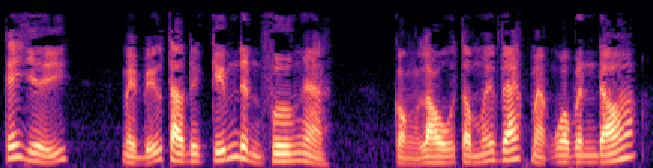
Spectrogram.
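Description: A man's voice: on the high side, lively intonation, brisk, slightly rough, no room sound, voice pushed up. A man reading an audiobook, voicing a proud, stubborn young wife who complains and talks back. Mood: defiant. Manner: defiant, complaining.

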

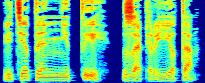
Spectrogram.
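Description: A man's voice: on the low side, takes it slowly, a little mellow, no room sound. A stern young violinist gives clipped, commanding orders, as a man reading the tale voices him. His tone is harsh and gives no ground. The sound is dry and close. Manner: curt, commanding. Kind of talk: audiobook reading.

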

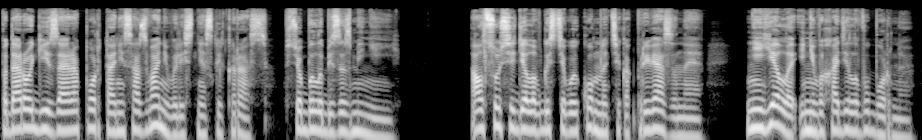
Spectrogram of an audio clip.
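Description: An audiobook narrator reading a novel in an even, measured storytelling voice. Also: medium pitch, no room sound, studio quality. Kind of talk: scripted narration.

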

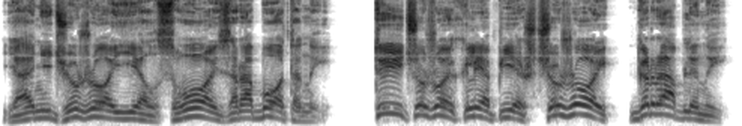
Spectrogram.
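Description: A man's voice: medium pitch, expressive, a little slow, husky. A man voicing a proud, blunt old beekeeper. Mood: defiant. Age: older. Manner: blunt, shouting.

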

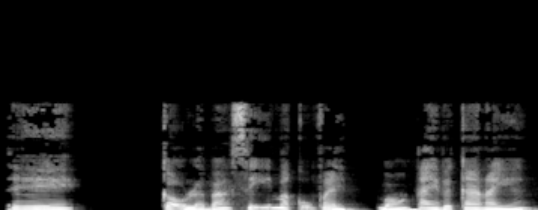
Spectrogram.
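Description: A woman's voice: on the high side, lively intonation, a little fast, pitched above the performer's own voice. A woman doing a sly, mocking young maid. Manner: mocking, sharp-tongued.

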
